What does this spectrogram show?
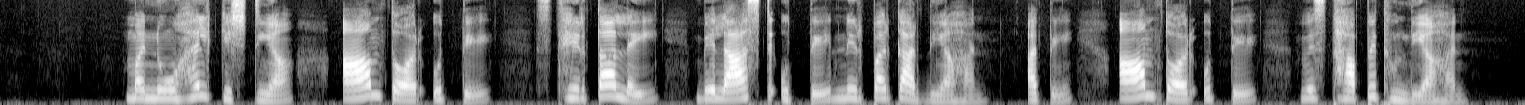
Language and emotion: Punjabi, neutral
